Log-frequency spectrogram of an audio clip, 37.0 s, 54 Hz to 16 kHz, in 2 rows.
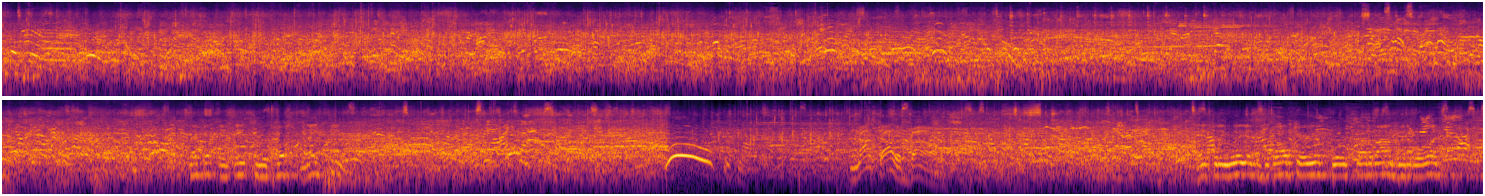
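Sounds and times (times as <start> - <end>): crowd talking and shouting: 0.0 - 37.0.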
